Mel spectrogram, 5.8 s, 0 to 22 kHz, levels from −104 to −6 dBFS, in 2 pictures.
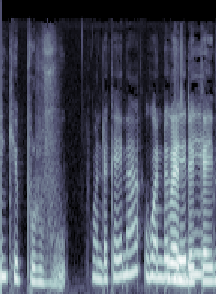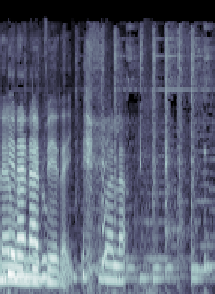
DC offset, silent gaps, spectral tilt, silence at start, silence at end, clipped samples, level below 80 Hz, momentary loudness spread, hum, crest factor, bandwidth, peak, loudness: under 0.1%; none; -6 dB/octave; 0 s; 0 s; under 0.1%; -54 dBFS; 20 LU; none; 18 dB; 16.5 kHz; 0 dBFS; -17 LUFS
